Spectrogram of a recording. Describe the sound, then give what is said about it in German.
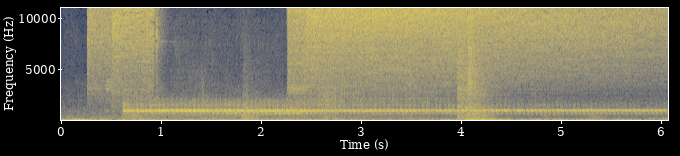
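A spray gun hisses steadily with a broad rushing spray and a sustained tonal whine underneath. It sputters briefly and swells louder partway through, with no voices. It is spraying nanocellulose onto a sheet of paper from a music collection. “Das Knattern, das man hier gerade gehört hat, kommt von der Sprühpistole”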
